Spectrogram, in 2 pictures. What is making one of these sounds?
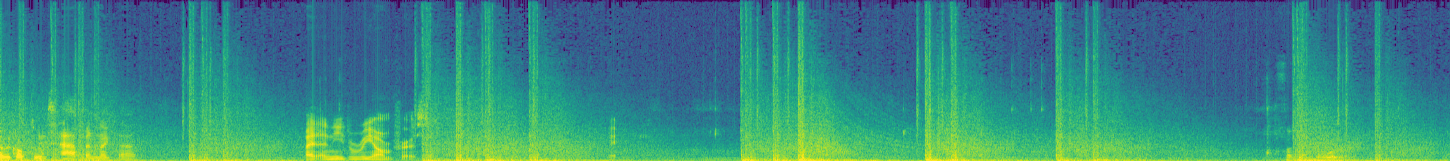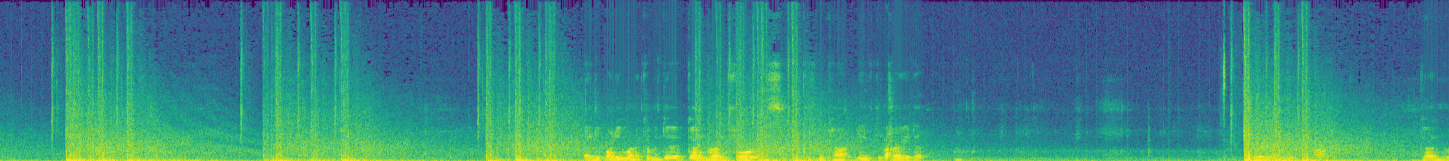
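Gunshots crack repeatedly, each echoing far across open ground.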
